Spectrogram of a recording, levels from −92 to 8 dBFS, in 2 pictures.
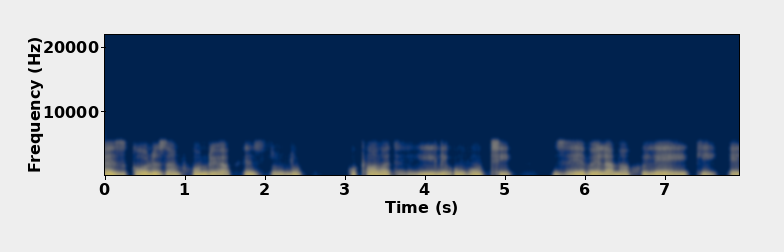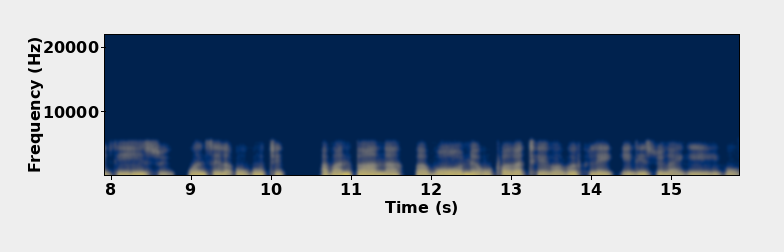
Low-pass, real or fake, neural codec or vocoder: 5.4 kHz; fake; codec, 16 kHz, about 1 kbps, DyCAST, with the encoder's durations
